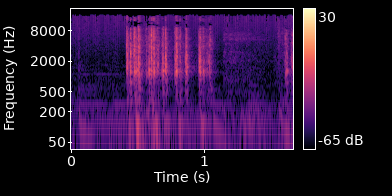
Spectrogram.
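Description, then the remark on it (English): A quick burst of about six sharp computer keyboard key taps while playing a video game, fairly loud, followed by a pause and one more faint tap at the end. “I'm walking at the keyboard.”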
